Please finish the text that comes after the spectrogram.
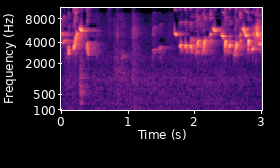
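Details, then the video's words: European goldfinch crossed with Timbrado canary, March 3, 2024: a quick high chirp at the start, a near-silent gap, then an accelerating run of bright twittering and whistled notes. "European Goldfinch crossed with Timbrado canary"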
